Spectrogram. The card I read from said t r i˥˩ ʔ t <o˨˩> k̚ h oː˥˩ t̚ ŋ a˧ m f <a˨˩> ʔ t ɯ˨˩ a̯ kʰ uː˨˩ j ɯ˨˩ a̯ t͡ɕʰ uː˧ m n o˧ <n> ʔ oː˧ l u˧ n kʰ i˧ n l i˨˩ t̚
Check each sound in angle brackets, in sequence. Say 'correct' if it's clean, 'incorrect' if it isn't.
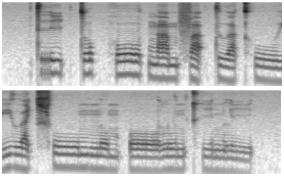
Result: incorrect, correct, incorrect

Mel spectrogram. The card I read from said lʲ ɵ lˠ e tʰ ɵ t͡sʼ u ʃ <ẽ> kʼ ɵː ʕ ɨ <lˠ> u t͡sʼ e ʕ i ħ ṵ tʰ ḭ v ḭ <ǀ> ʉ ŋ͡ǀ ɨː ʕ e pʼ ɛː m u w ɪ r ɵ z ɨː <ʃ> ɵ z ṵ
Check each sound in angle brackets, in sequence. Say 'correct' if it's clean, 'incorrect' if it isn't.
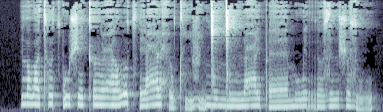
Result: incorrect, correct, incorrect, correct

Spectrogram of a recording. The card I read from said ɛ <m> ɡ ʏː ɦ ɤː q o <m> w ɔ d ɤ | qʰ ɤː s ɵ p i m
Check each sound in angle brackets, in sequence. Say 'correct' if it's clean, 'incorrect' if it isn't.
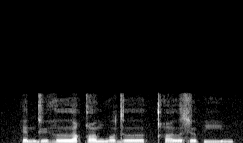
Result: correct, correct

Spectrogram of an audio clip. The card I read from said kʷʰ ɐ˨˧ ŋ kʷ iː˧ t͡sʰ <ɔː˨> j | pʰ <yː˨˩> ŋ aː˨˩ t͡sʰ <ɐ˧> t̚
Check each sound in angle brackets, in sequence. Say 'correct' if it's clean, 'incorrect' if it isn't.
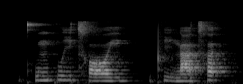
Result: correct, incorrect, correct

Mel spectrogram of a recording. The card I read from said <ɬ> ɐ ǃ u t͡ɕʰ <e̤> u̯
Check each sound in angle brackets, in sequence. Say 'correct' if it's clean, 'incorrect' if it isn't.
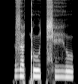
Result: incorrect, correct

